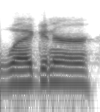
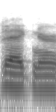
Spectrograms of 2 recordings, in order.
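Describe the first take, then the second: First: The name begins with a W sound. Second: The name begins with a V sound. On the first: "you could say it that way if you want to" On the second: "They pronounce the, the that W with a V"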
